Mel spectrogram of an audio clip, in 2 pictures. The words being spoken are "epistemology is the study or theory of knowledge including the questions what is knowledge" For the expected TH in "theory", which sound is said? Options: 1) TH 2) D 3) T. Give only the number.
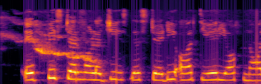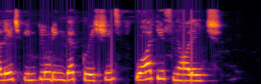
3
